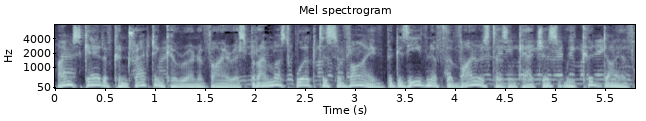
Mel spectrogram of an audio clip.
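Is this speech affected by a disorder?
No.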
